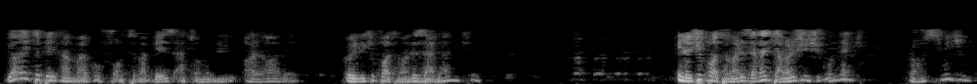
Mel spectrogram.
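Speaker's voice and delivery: hushed gossip. Acted. Worshippers secretly murmuring to each other in the mosque, hushed. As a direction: murmur it like neighbours muttering in the mosque rows.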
